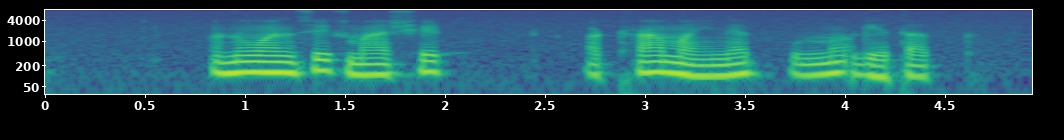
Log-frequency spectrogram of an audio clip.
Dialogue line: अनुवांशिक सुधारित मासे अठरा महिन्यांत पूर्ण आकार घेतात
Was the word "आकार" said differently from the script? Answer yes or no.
yes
